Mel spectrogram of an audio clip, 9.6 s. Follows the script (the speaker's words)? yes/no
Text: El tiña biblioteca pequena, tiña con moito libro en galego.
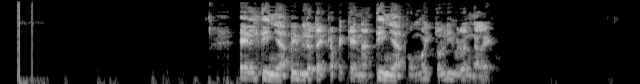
yes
